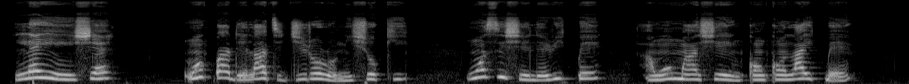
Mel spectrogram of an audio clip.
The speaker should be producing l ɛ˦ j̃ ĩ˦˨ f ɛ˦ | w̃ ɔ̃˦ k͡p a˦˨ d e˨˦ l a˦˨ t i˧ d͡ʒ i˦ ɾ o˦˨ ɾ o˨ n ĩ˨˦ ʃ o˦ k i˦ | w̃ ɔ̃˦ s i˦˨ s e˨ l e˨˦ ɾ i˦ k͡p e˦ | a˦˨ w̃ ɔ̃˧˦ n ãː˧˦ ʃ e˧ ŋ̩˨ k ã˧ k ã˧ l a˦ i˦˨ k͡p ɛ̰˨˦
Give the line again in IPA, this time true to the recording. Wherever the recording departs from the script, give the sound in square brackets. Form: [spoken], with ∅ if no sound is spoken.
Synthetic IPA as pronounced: l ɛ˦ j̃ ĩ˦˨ [ʃ] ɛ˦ | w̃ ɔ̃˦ k͡p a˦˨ d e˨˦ l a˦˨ t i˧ d͡ʒ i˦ ɾ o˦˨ ɾ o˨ n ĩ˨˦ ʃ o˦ k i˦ | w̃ ɔ̃˦ s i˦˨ [ʃ] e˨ l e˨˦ ɾ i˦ k͡p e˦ | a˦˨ w̃ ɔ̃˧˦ [m] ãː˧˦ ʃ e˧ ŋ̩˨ k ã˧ k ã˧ l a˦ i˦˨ k͡p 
